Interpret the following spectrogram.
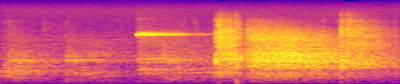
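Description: One-wall handball play on a wooden gym floor: a short high squeak about a second and a half in, then from about two seconds a louder noisy stretch with a few sharp smacks of the ball.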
